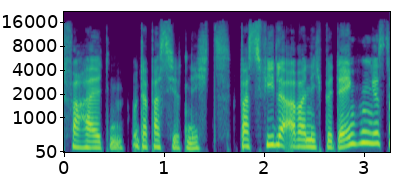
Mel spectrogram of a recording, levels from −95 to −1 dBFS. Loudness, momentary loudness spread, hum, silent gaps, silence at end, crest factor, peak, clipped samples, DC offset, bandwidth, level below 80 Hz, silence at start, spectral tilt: -17 LUFS; 9 LU; none; none; 0 s; 14 dB; -2 dBFS; under 0.1%; under 0.1%; 17 kHz; -56 dBFS; 0 s; -4.5 dB/octave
